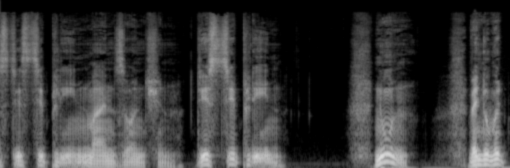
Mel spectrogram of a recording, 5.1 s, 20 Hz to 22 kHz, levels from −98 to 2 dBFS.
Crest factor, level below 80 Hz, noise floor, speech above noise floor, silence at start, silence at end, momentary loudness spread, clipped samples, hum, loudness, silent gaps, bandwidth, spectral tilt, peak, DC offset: 20 dB; -44 dBFS; -74 dBFS; 51 dB; 0 s; 0 s; 17 LU; under 0.1%; none; -24 LUFS; none; 16 kHz; -5.5 dB/octave; -4 dBFS; under 0.1%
